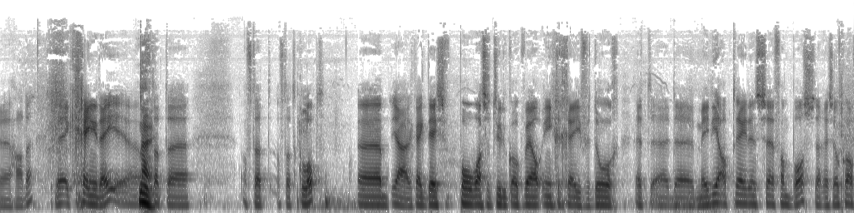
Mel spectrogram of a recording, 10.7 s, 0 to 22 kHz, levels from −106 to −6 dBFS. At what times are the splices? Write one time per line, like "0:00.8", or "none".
0:04.9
